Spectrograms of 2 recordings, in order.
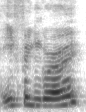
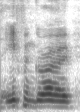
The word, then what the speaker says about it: Eafengrow: So basically, this is a Eafengrow. It's spelled E-A-F-E-N Grow.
